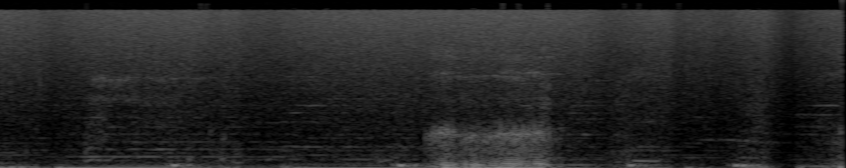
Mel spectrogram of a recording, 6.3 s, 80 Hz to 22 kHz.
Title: Snoring part 2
